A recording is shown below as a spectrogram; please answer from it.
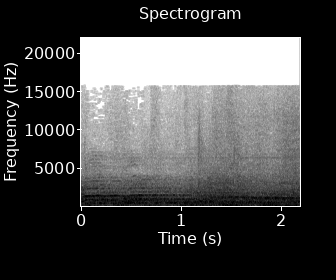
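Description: Ice hockey rink ambience during play: indistinct voices of players and spectators echoing in the arena over a steady background wash.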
